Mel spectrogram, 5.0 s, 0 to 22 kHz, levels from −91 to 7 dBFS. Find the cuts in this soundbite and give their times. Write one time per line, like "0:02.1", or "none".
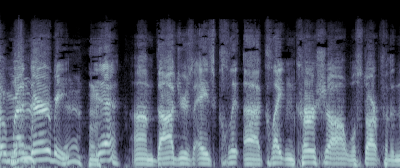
0:01.5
